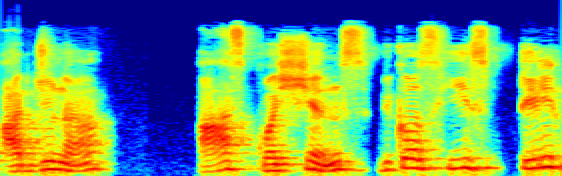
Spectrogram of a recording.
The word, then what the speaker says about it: Arjuna: the time Arjuna now children don't say original water no no it's Arjuna uh thank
